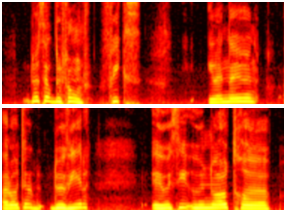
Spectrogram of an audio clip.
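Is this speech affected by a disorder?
Yes: Down syndrome; congenital, heart malformation, heart surgery at age one after staphylococcus aureus, later reoperated; swallowing problems, slowness, childhood speech therapy to tone tongue.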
